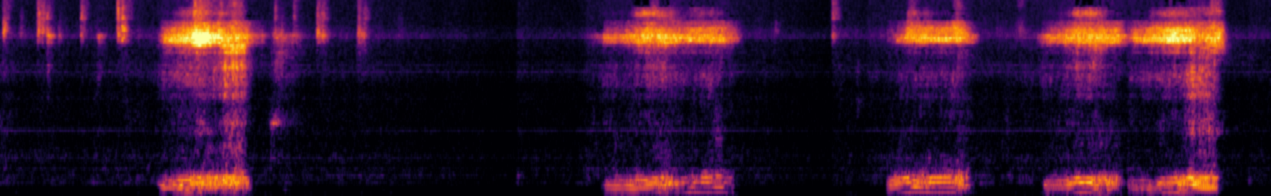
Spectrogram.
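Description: Loud, rough, rattling snores in irregular bursts, some close together, separated by quieter breathing; heavy snoring with a faint background hum.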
